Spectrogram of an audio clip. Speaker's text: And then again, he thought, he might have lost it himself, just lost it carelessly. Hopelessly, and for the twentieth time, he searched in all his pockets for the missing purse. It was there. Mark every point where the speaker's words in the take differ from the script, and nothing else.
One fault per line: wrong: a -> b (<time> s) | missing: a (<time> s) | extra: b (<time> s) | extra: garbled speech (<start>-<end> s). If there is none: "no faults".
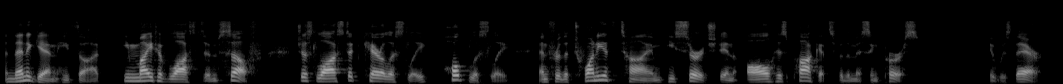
no faults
